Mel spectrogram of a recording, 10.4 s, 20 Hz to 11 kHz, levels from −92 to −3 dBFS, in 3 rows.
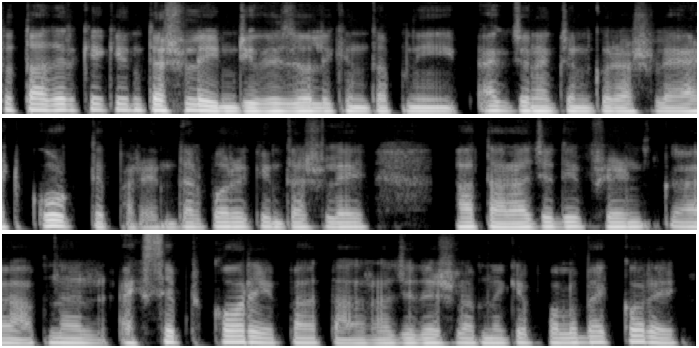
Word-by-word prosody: তো 170 - -2
তাদেরকে 160 0 +3
কিন্তু 155 -1 +1
আসলে 155 0 +3
indivisually 115 0 +4
কিন্তু 115 -3 +1
আপনি 115 0 0 0.3
একজন 130 0 0
একজন 115 +1 0
করে 115 -2 +1
আসলে 115 +1 -4
এড 115 +2 -1
করতে 150 -5 +3
পারেন। 110 +1 -9
তারপরে 130 +1 0
কিন্তু 125 -2 -2
আসলে 125 +1 -1 0.6
আ - - +5
তারা 120 -1 +3
যদি 135 +1 +1
ফ্রেন্ড 130 -1 +1 0.4
আপনার 130 0 -1 0.2
accept 155 +4 -3
করে 160 -3 +4
বা 135 - -1 0.2
তারা 115 0 -4
যদি 125 0 -1
আসলে 130 +3 -5
আপনাকে 130 +1 -2
follow 135 0 -1
back 155 -2 0
করে 150 -5 +2
130 Hz, 185 wpm, -23 LUFS, 120-140 Hz, 0.6 s, আ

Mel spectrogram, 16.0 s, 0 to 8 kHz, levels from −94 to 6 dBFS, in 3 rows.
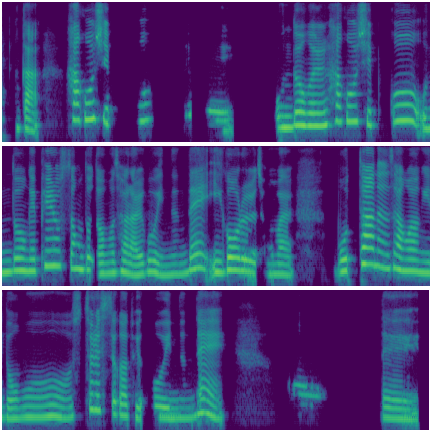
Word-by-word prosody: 그러니까 195 -3 0 0.3
하고 360 +1 +4
싶고 330 +1 -5 0.9
네네 - - -7 0.5
운동을 240 +4 +4
하고 320 +2 0
싶고 320 - -1
운동의 220 +3 +2
필요성도 310 -6 0
너무 185 +1 -2
잘 200 -2 0
알고 175 +5 +1
있는데 180 +11 -1
이거를 220 -1 +4
정말 175 -1 -4 0.5
못하는 280 - +4
상황이 220 -7 +1
너무 185 +1 -2
스트레스가 235 - -2
되고 190 -1 -3
있는데 180 +4 -2 2.0
어 - - -3
네. 170 -2 -2
215 Hz, 215 characters per minute, -25 LUFS, 185-275 Hz, 2.0 s, 하고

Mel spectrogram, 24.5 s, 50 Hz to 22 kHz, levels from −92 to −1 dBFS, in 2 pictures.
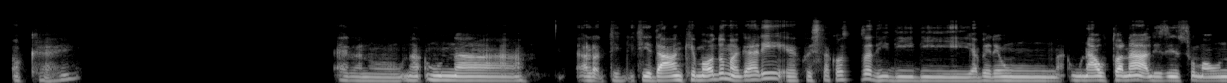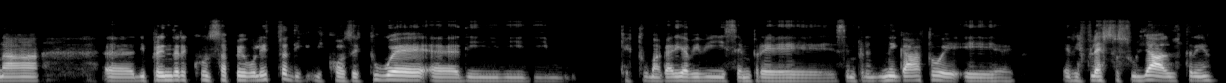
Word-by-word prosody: Okay. 175 - -14 2.6
Erano 140 -4 -10
una 155 +3 -6
una 150 -4 -1 0.5
allo 145 0 -4
ti 140 -2 -15
ti 150 +1 -4
dà 145 +1 +7
anche 165 +1 +1
modo 180 +7 +2
magari, 180 +6 0
ehm, 145 -1 -7
questa 150 0 -11
cosa 175 +3 -5
di 150 -1 -6
di 140 0 -5
di 135 -1 -6
avere 140 +1 -5
una 140 -2 -3
un'autoanalisi 155 -1 +3
insomma 145 0 -3
una 140 0 +1 0.7
uhm, 135 -2 -2
di 150 +3 -5
prendere 165 +1 +4
consapevolezza 165 +4 -1
di 155 -5 -12
di 140 0 -18
cose 140 0 -5
tue, 170 -2 +6
uhm, 135 -2 0
di 130 -1 -10
di 130 -1 -13
di 125 -1 -22 0.6
che - - -22
tu 145 - -17
magari 140 +2 0
avevi 140 0 -2
sempre 125 -1 -6
sempre 135 - -11
negato 175 - +1
e 140 -3 0
e 130 -2 -9 0.5
e 145 - -10
riflesso 145 +2 0
sugli 150 +3 -6
altri? 150 -1 +6
145 Hz, 115 wpm, -29 LUFS, 135-160 Hz, 2.6 s, dà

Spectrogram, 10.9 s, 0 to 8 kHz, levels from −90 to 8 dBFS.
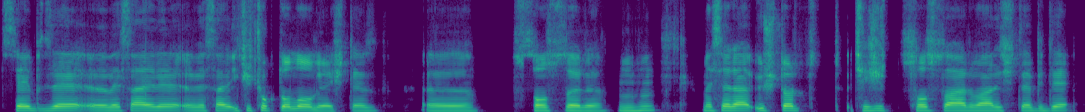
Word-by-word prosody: sebze, 140 -1 +1
eee, 135 -2 +1
vs. 135 - -6 0.7
vs. 130 - -6 0.2
içi 135 +3 -4
çok 155 +2 -3
dolu 140 +1 +4
oluyor, 125 -4 +2
işte, 120 +2 -5 0.6
ııı, 115 0 -1 0.3
sosları. 125 -2 +1 0.2
Hı - - -6
hı. 150 +5 -6 0.5
Mesela, 140 +1 +3
3-4 150 +1 -1 0.4
çeşit 140 0 -2
soslar 135 -1 +2
var, 130 0 +3
işte. 130 0 -3
Bir 125 -1 -7
de 140 0 0
135 Hz, 115 wpm, -22 LUFS, 125-140 Hz, 0.7 s, dolu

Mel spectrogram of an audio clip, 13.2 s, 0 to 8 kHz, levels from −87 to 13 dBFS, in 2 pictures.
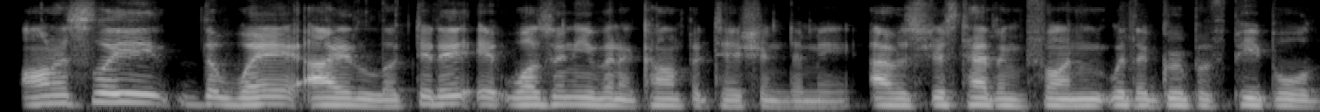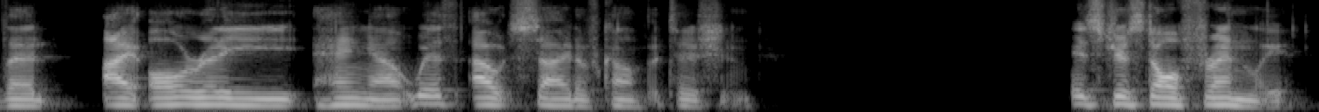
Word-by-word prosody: Honestly, 170 +4 +1
the 150 0 -6
way 140 +2 +2
I 135 0 +5
looked 115 -2 -4
at 150 - -1
it, 155 -1 +1
it 140 - -3
wasn't 140 +1 -1
even 135 -2 0
a 115 - -4
competition 115 -3 -5
to 105 0 -9
me, 105 +1 -10
I 130 - +4
was 125 -2 -2
just 135 -1 -4
having 130 -4 +1
fun 125 0 0
with 135 -1 -2
a 130 - 0
group 125 +2 -3
of 120 +1 -8
people 125 -4 -2
that 120 +2 -1 0.3
I 135 -1 +7
already 135 -3 +1
hang 135 +1 -1
out 115 -1 -1
with 155 -1 -3
outside 130 -2 +2
of 115 -2 -7
competition. 115 0 -7 1.6
It's 150 -3 0
just 150 -1 +2
all 140 -2 +8
friendly. 135 -4 +1
130 Hz, 170 wpm, -23 LUFS, 120-140 Hz, 1.6 s, all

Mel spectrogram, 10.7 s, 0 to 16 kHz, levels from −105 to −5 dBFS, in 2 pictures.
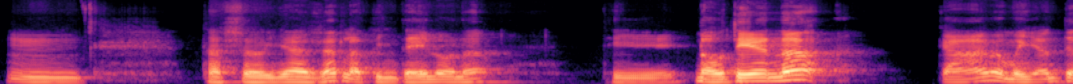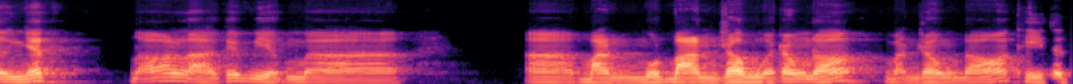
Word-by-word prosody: Ừm, 110 -5 -6 0.6
thật - - -1
sự 110 - +1
nha, 110 +2 +3
rất 105 - 0
là - - +2
tinh 105 -2 -5
tế - - +2
luôn 115 -2 -1
á. 130 +2 -4 0.6
Thì 95 -2 -6 0.2
đầu 120 0 +4
tiên 155 +1 +8
á, 210 +3 +7 0.6
cái - - -2
mà - - +2
mình 115 -1 0
ấn 120 - -4
tượng 115 - +1
nhất - - +3 0.4
đó 160 - -4
là 160 -2 -1
cái 150 - -4
việc 120 -6 -4
mà, 100 -2 -5 0.7
à, 105 -1 -5
bạn 100 -3 -3
một 110 - +1
bạn 100 -4 +2
rồng 115 -2 +5
ở 100 - +1
trong 125 +2 +1
đó, 120 0 0
bạn 95 0 -8
rồng 100 -1 -2
đó 100 - -2
thì - - -3
thực - - -2
110 Hz, 210 wpm, -22 LUFS, 100-120 Hz, 0.7 s, tiên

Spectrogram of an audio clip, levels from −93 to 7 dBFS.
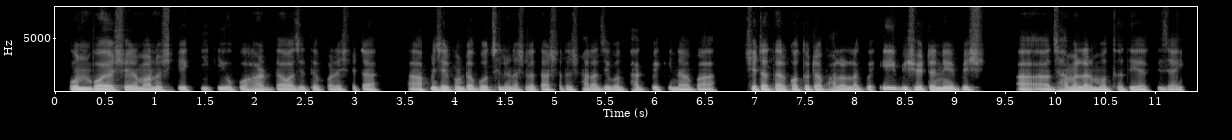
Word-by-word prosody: কোন 115 0 +7
বয়সের 105 0 +4
মানুষকে 95 +1 0
কি, 105 - -7
কি 110 - -2
উপহার 95 +2 -1
দেওয়া 95 +2 +2
যেতে 90 0 -2
পারে, 90 0 -2
সেটা 90 +1 -4 0.4
আ - - -6
আপনি 95 - -3
যেরকমটা 95 0 +2
বলছিলেন 95 0 0
আসলে, 90 +1 -2
তার 85 - 0
সাথে 90 - -6
সারাজীবন 90 0 -1
থাকবে 95 0 -5
কিনা? 85 0 0
বা 85 - -1 0.4
সেটা 95 - +3
তার 90 -1 +3
কতটা 90 0 +1
ভালো 90 -1 0
লাগবে? 85 +2 -2 0.2
এই 165 - +7
বিষয়টা 115 -1 +2
নিয়ে 100 -2 +5
বেশ 90 0 -1 0.5
আ - - +3 0.2
আ - - 0
ঝামেলার 95 -1 +3
মধ্য 85 0 0
দিয়ে 90 -2 +2
আরকি 85 0 -9
যাই। 80 0 -1
95 Hz, 195 wpm, -23 LUFS, 90-100 Hz, 0.5 s, কোন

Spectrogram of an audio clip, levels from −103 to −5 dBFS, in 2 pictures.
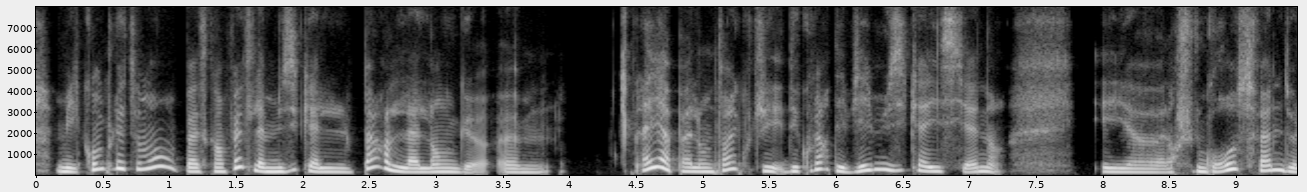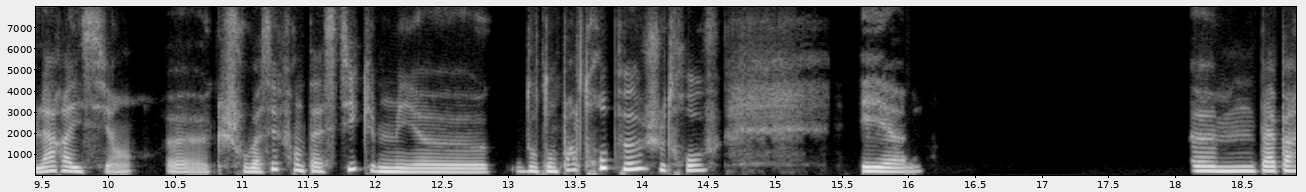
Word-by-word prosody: Mais 185 -3 +2
complètement, 310 - +1 0.2
parce 185 -2 +1
qu'en 185 -1 0
fait, 390 - +1
la 200 -4 +4
musique, 185 +8 +1
elle 175 -4 +1
parle 330 - +2
la 175 -3 +4
langue. 170 -2 0
Hem, 160 0 -3 0.7
là, 285 - +4
il - - +7
y - - +5
a - - +4
pas 195 -2 -1
longtemps, 185 +8 +1
écoute, 310 - -5
j'ai 200 -4 0
découvert 240 - -2
des 195 - +2
vieilles 215 +10 +1
musiques 250 -4 -2
haïtiennes, 195 -3 0 0.7
et 175 -2 +1
heu, 160 -1 -3
alors 160 +2 -6
je - - -7
suis - - -13
une - - +4
grosse 255 - +1
fan 245 +2 +2
de 190 - +2
l'art 215 +5 +1
haïtien, 140 - -2 0.3
heu, 90 0 -4
que - - -10
je - - -7
trouve 185 -1 -1
assez 295 +12 -1
fantastique, 235 - -3
mais 180 -2 +3
heu, 165 -1 0 0.2
dont 200 +1 -1
on 200 - +3
parle 260 +6 -5
trop 360 - +3
peu, 300 -3 +3
je 285 - -4
trouve 245 +1 -3 1.1
et 200 -2 +5
heu 185 +2 -4 2.0
Hem, 215 -1 +3
bah, 215 +1 +2
par 225 0 +1
195 Hz, 180 wpm, -23 LUFS, 175-245 Hz, 2.0 s, il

